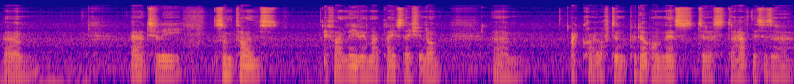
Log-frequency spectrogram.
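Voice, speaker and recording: A man giving softly spoken, gentle ASMR game commentary in an unhurried, hesitant way. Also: low voice, level tone, creaky, noisy background. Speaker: host of a cozy gaming channel.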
